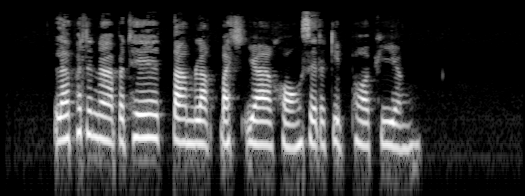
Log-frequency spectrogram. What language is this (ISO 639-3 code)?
tha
